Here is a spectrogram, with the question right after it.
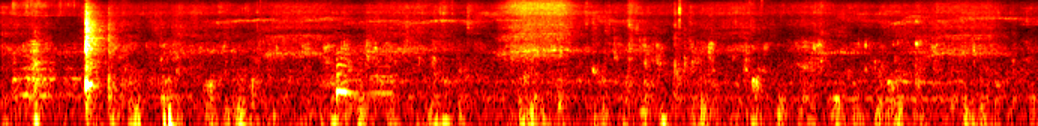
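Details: White-lipped peccaries at a salt lick. A sharp click early on, soft scattered low grunts, and a breathy, hissing wheeze lasting about half a second midway, over faint steady background hiss.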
